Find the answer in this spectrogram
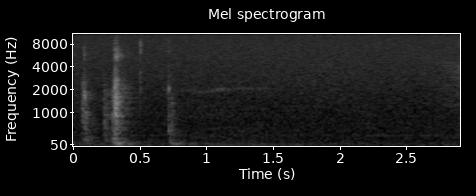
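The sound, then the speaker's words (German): A window and a ventilation flap being closed: two soft, dull clunks close together near the start, followed by a faint steady hiss. “Er schließt das Fenster und die Lüftungsklappe.”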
